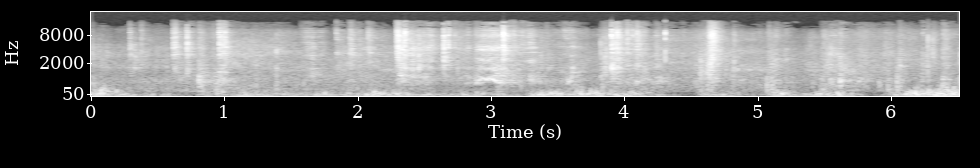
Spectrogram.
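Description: Scattered light knocks and clicks from handling a metal rain gutter and the frame of a steel scaffold, a few of them a second or so apart, over a low rumble.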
